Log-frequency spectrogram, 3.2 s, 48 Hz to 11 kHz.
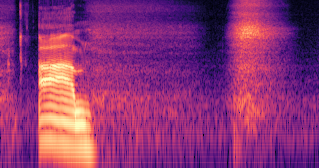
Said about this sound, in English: Sorry, I gotta keep yawning. I told you I'm tired, even though it's 9:08.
